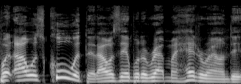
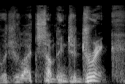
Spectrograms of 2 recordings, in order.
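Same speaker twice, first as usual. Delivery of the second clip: brooding, theatrical, dramatic, angsty mobster voice; 3 semitones lower than usual. Imitating an actor's take on a mobster: Vincent D'Onofrio as Kingpin. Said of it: "That's a great Vincent D'Onofrio".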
